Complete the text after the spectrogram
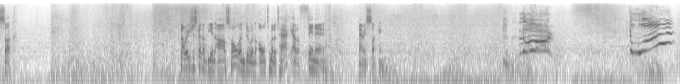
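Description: Sword slashes and magical blasts crash in a fast fight.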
